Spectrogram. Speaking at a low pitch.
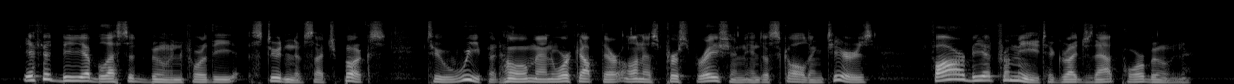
Yes: low, 120 Hz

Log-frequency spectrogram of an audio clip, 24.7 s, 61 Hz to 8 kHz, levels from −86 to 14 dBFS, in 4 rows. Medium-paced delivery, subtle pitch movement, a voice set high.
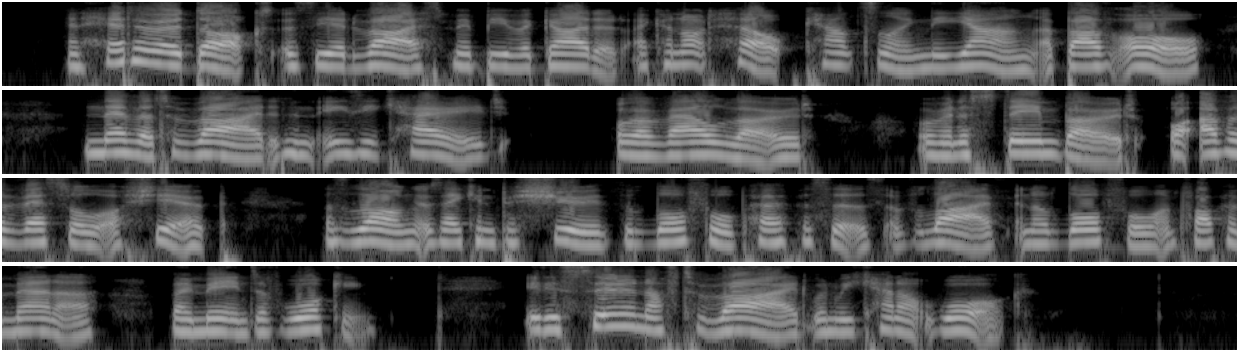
Yes: average, 160 wpm; narrow, 2.0 semitones; high, 195 Hz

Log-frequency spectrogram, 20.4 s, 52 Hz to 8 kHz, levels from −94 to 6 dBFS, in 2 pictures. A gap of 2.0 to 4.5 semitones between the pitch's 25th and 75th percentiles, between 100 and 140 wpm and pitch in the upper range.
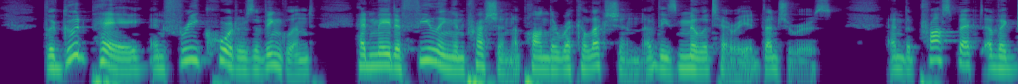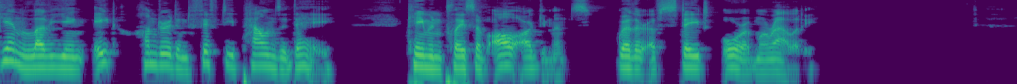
No: average, 4.1 semitones; slow, 135 wpm; medium, 140 Hz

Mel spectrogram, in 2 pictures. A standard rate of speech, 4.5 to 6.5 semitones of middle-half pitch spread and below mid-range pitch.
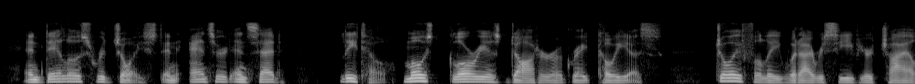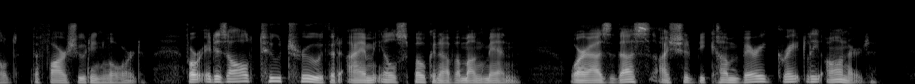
Yes: average, 150 wpm; average, 4.9 semitones; low, 100 Hz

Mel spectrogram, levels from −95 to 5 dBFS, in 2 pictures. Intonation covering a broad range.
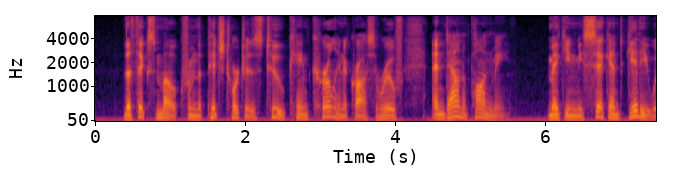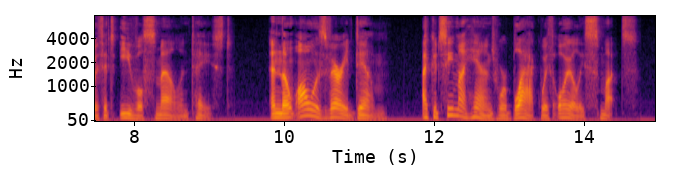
Yes: wide, 5.8 semitones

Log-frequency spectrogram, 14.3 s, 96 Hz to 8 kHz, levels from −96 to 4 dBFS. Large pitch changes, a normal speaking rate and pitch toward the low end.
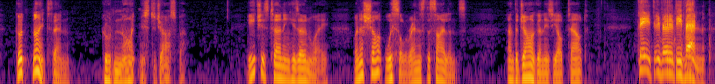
No: wide, 8.7 semitones; slow, 120 wpm; low, 110 Hz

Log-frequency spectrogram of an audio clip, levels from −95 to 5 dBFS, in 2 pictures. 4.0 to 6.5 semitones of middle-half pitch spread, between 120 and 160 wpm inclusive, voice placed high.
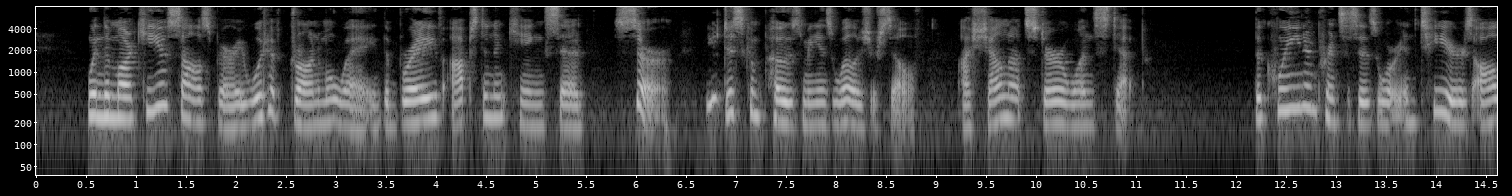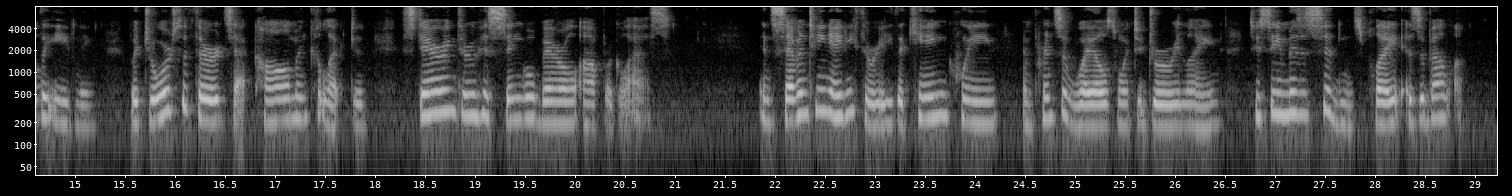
Yes: average, 4.4 semitones; average, 150 wpm; high, 205 Hz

